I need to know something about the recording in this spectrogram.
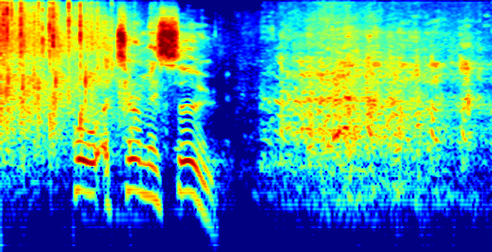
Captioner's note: laughter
